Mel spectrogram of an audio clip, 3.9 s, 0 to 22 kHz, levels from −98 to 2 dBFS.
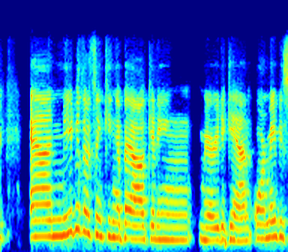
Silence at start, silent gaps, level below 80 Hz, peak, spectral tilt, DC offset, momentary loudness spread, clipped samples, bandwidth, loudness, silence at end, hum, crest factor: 0 s; none; -70 dBFS; -4 dBFS; -4 dB/octave; under 0.1%; 7 LU; under 0.1%; 12 kHz; -20 LUFS; 0 s; none; 18 dB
